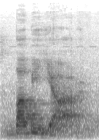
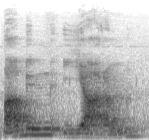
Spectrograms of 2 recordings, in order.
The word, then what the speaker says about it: Babi Yar: as possible alright so movement one is Babi Yar not bobbing yarn pom Mitnick of yet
